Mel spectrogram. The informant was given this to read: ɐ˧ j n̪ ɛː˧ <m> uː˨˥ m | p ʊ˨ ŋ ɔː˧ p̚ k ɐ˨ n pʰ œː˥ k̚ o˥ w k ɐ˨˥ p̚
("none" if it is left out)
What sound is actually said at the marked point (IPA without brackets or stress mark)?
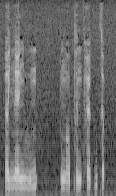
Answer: ŋ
